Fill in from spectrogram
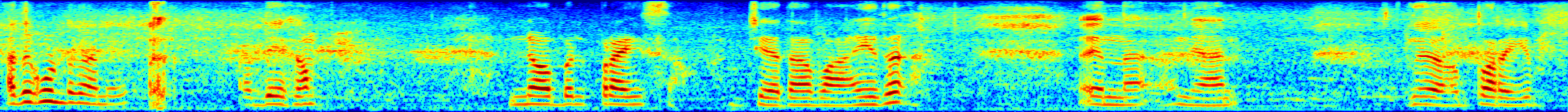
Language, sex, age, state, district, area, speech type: Malayalam, female, 60+, Kerala, Alappuzha, rural, spontaneous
